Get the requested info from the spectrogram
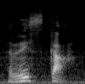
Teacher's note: দন্তস আগে চলে আসতেছে, কটা পরে চলে যাচ্ছে। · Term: ধ্বনি বিপর্যয়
